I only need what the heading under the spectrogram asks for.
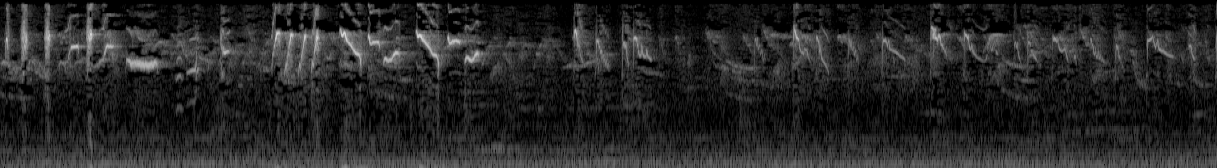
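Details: Oriental white-eye (pleci) in gacor, nembak singing style: fast, high, thin chirps and rapid downslurred notes in bursts, busiest in the first four seconds, then softer twittering; faint low hum beneath.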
